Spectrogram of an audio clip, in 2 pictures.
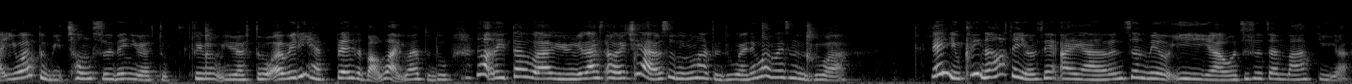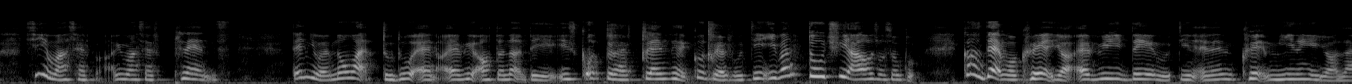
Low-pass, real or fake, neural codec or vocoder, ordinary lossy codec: none; fake; codec, 16 kHz, 4 kbps, FunCodec, trained on LibriTTS, 50 frames a second; none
